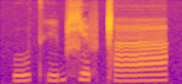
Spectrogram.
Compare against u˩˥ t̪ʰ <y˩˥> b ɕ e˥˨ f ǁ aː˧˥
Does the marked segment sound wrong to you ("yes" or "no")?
yes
